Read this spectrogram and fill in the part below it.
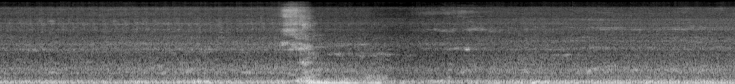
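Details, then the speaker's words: Square-body Chevy C10 V8 sitting for years, first start after Marvel Mystery Oil in cylinders, new plugs and new carburetor: low steady idle about four pulses a second, one loud blip, smoking, no knocking; normal idle. "Well, it runs. Okay, so we know it's running, and it's smoking to be damned."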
